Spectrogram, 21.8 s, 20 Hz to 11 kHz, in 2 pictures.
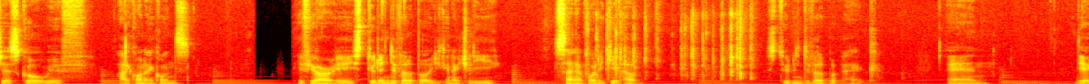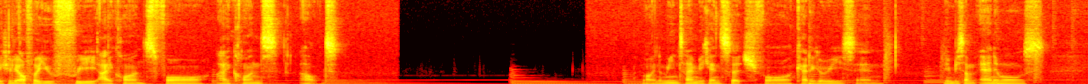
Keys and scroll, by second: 5.6-7.8 typing.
